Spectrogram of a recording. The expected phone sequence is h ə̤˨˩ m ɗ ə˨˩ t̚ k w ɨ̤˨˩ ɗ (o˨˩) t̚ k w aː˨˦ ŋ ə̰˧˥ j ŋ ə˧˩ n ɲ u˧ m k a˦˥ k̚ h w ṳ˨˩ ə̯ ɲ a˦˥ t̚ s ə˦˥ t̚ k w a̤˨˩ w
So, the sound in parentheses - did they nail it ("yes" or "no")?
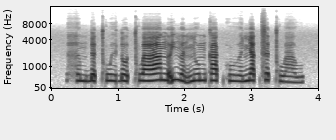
yes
